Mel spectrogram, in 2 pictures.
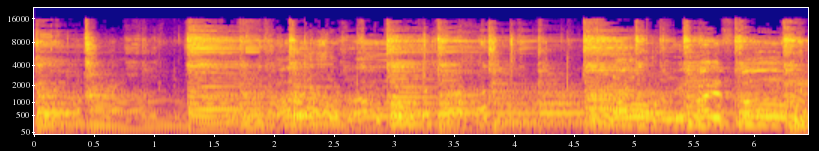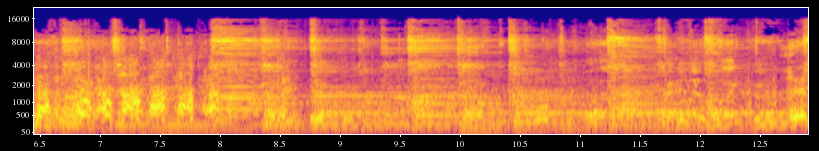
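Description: Acoustic guitar being strummed in a live, unamplified performance, with voices singing along.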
